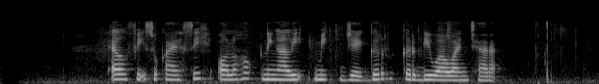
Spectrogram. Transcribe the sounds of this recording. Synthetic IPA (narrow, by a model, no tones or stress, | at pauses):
ʔɛlfisukajɛsihʔɔlɔɦɔk̚niŋalimik̚d͡ʒɛɡərkɨrdiwawaɲt͡ʃaɾa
